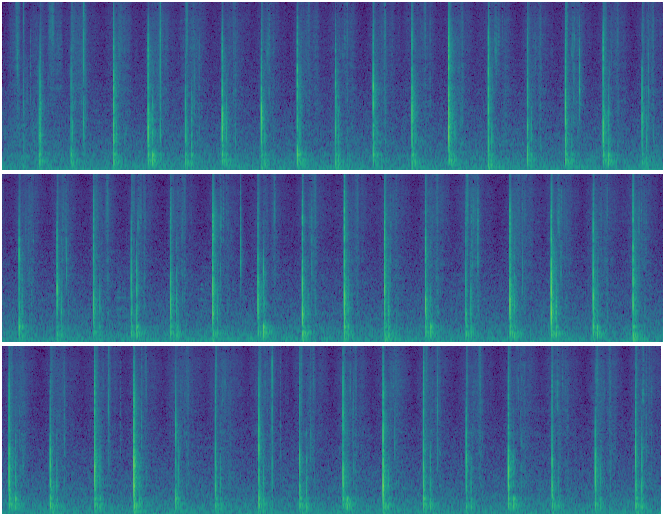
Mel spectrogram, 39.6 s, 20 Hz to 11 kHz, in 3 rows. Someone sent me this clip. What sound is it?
Walking on ceramic tiles: ballerinas. Recorded with a ZOOM H2 in a bathroom of a house, normalized with Audacity.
